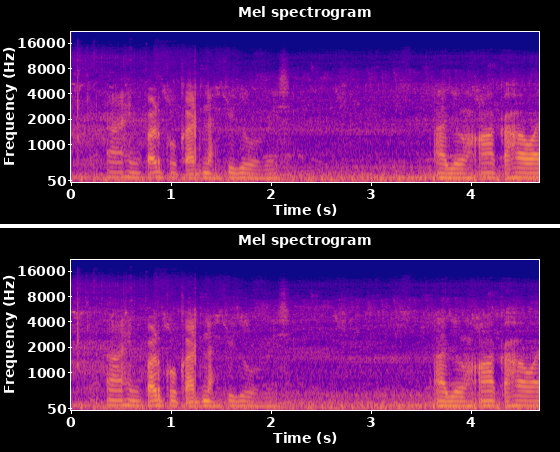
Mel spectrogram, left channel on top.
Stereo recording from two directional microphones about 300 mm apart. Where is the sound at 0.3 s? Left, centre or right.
Centre.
